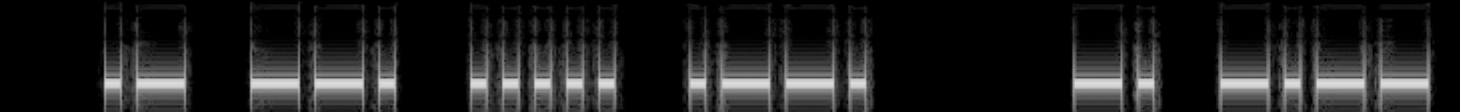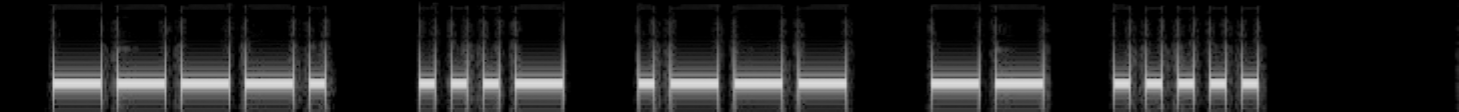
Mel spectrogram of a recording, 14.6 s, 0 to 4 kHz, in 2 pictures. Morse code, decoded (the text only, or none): AG5P NY9VJM5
